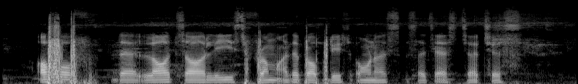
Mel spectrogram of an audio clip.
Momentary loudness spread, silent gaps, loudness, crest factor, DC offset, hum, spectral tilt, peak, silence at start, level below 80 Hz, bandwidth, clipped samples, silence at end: 12 LU; none; -23 LUFS; 24 dB; under 0.1%; none; -4.5 dB/octave; 0 dBFS; 0.4 s; -42 dBFS; 15.5 kHz; under 0.1%; 0.35 s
